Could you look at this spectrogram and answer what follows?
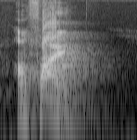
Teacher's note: So the I suddenly disappears.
